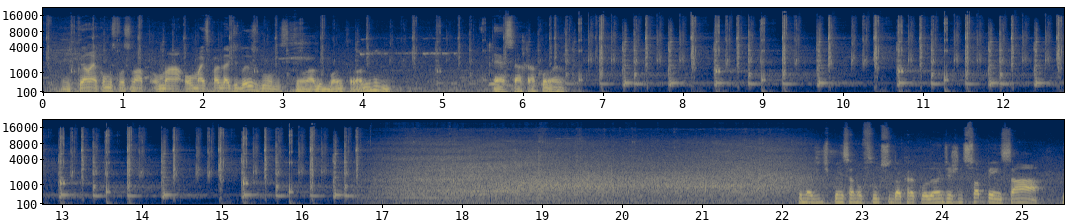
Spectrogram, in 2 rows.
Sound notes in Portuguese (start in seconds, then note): 6.6 Melodia animada; 17.0 som ambiente de cidade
